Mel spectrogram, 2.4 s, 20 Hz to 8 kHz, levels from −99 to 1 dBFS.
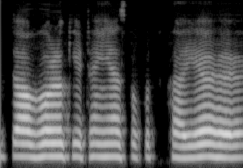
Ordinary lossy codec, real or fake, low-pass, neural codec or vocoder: none; fake; none; codec, 16 kHz, 4 kbps, FunCodec, trained on LibriTTS, 50 frames a second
